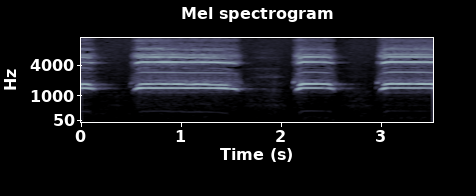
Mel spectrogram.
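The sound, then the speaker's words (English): A train whistle sounds three loud blasts: a long one, a shorter one, then another long one, each a steady, bright, multi-toned wail with brief quiet gaps between them. “Oh, it's the WBAI pitching train coming in for a special.”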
